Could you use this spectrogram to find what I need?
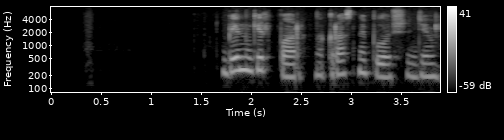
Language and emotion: Russian, neutral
